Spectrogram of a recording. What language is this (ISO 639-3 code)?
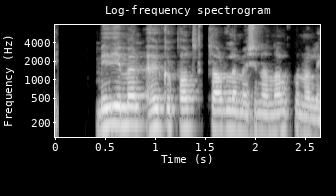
isl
